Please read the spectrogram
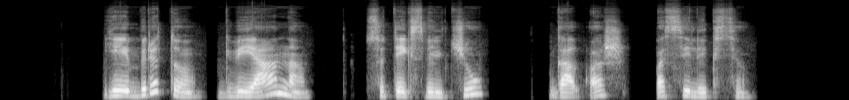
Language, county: Lithuanian, Tauragė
